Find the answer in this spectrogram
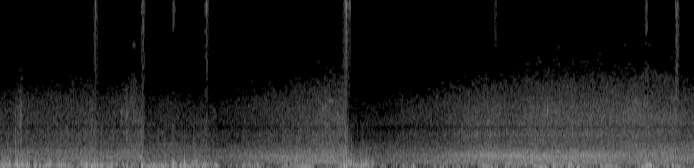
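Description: Wind buffeting the microphone: a rushing noise that rises and falls unevenly, with a brief lull about three seconds in.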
